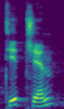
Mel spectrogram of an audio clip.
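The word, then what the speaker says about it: Tietjen: que se llama Ruth rebecca titchen se escribe tiet Gen con j ella publicó en 2023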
